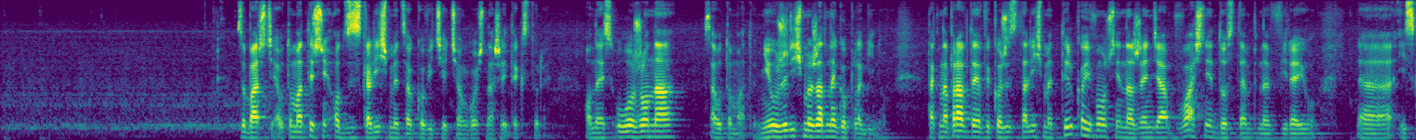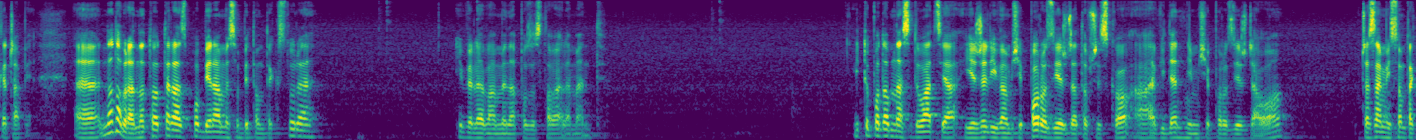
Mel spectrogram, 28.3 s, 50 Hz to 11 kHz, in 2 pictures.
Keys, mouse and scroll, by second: 0.0 middle click, 0.5-0.8 scroll up 2, 0.8-2.1 middle drag, 2.1 click, 2.6-3.6 middle drag, 3.7 middle click, 6.0 middle click, 6.8-7.1 scroll up 2, 7.1 middle click, 10.0 middle click, 10.5 middle click, 11.6-13.9 middle drag, 13.9 click, 14.6-16.4 middle drag, 16.4 b, 17.9-19.9 drag, 21.2-22.7 drag, 22.7 middle click, 23.5 space, 24.0 click, 24.5 middle click, 24.6 scroll up 2.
